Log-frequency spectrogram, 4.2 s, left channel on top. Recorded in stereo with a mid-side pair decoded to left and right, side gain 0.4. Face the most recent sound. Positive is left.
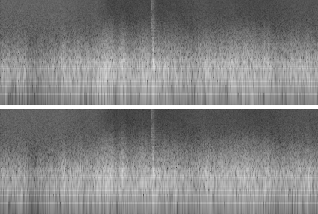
turn(degrees=15)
